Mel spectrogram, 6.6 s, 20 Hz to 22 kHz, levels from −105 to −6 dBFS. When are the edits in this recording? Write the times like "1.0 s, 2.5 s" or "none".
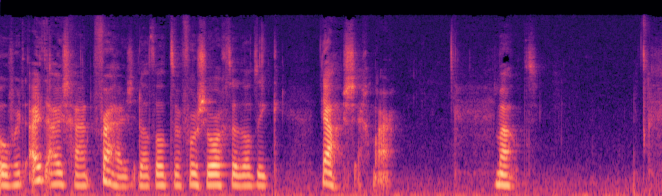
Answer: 1.4 s, 3.4 s, 4.9 s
